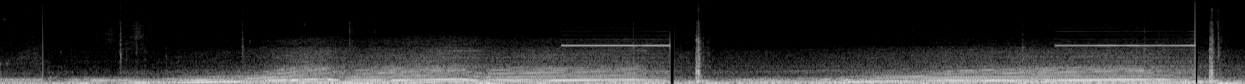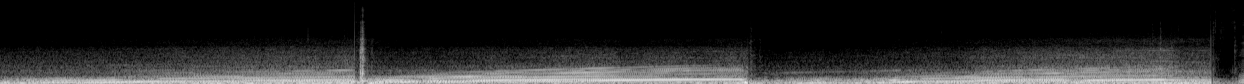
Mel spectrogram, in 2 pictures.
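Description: Mercedes-AMG GLC 63 S, a hybrid SUV, accelerating hard through repeated gear changes, its engine note rising in sweeps and dropping at each shift, loud and close throughout.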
